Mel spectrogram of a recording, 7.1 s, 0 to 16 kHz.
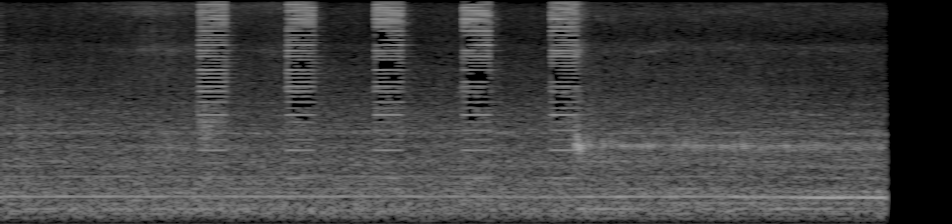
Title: Estrias [Tratamento com Laser de CO2]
